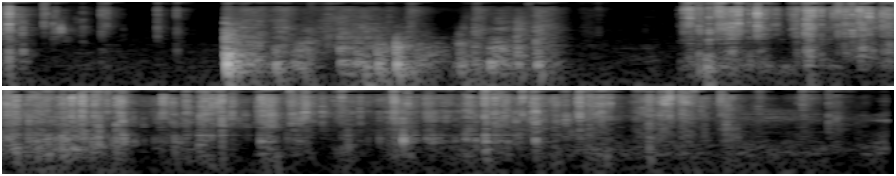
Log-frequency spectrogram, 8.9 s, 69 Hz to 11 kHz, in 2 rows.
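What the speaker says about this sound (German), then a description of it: "Was noch komplett eingepackt ist, packen wir natürlich jetzt aus." A part for a Star Wars R2-D2 build kit is unwrapped from plastic packaging, giving close, intermittent crinkling and tearing rustles in uneven bursts with short pauses between them.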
